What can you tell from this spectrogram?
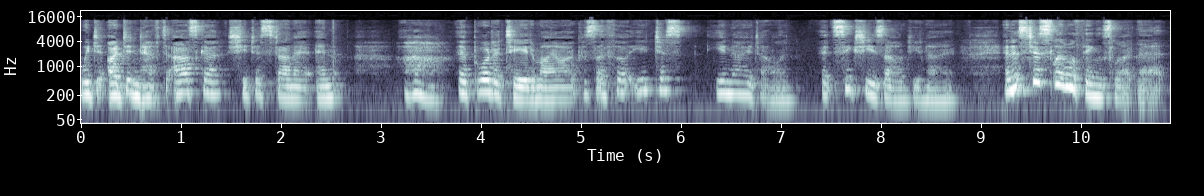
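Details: Woman with essential tremor, voice tremor worse than usual today after two days of drinking alcohol, with alcohol withdrawal shakes on top of her essential tremor; voice tremor (essential tremor).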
